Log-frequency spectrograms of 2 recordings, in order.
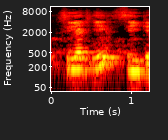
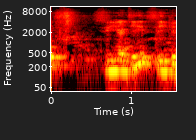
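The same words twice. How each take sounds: First: Said in the usual way. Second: "सी एच ई सी के" spelt very slowly and softer; letter by letter, slow and soft; slow spelling. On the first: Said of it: "America में क्या बोलेंगे". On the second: Shown as a demonstration. Teacher to class, spelling the American word slowly. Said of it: "क्या बोलेंगे".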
